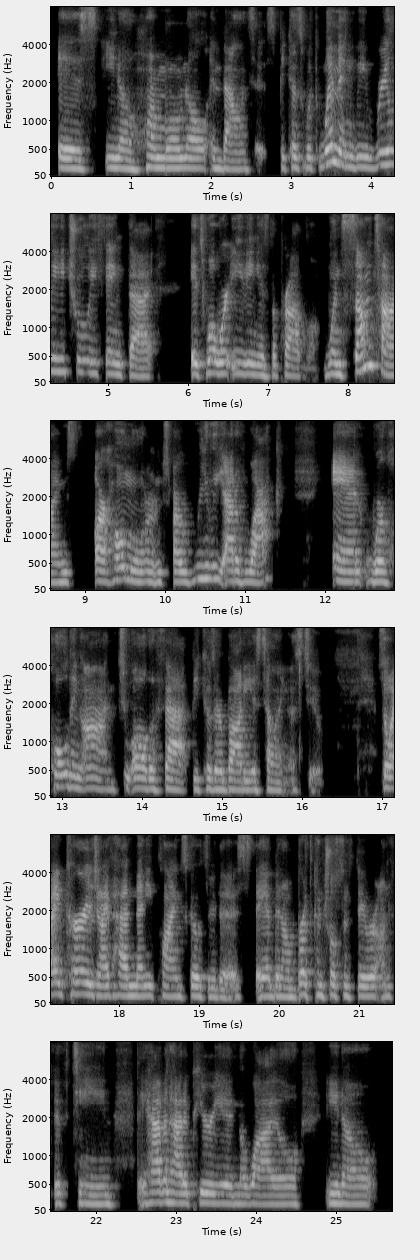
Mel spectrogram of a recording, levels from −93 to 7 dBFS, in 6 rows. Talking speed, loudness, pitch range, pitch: 175 wpm, -28 LUFS, 165-190 Hz, 175 Hz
